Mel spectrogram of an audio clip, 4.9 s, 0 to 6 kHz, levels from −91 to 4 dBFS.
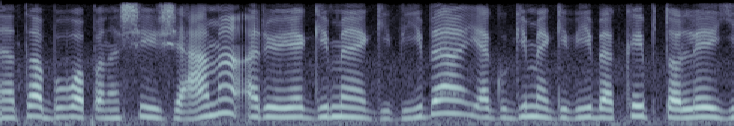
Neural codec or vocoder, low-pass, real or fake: none; 5.4 kHz; real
